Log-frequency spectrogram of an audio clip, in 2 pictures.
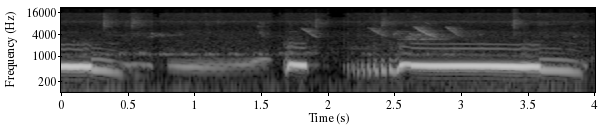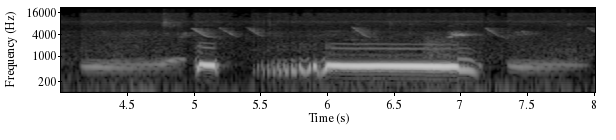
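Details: Countryside barbary dove giving repeated coos meant to draw other doves into calling: soft banded hoots, a short sharp note, a vibrating roll and a long even coo, about every three seconds; thin bird twitters above.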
